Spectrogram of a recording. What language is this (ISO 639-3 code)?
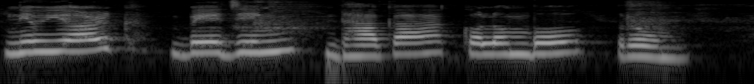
nep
